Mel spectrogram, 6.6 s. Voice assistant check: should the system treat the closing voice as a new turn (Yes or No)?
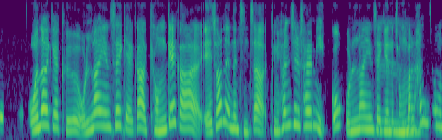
No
